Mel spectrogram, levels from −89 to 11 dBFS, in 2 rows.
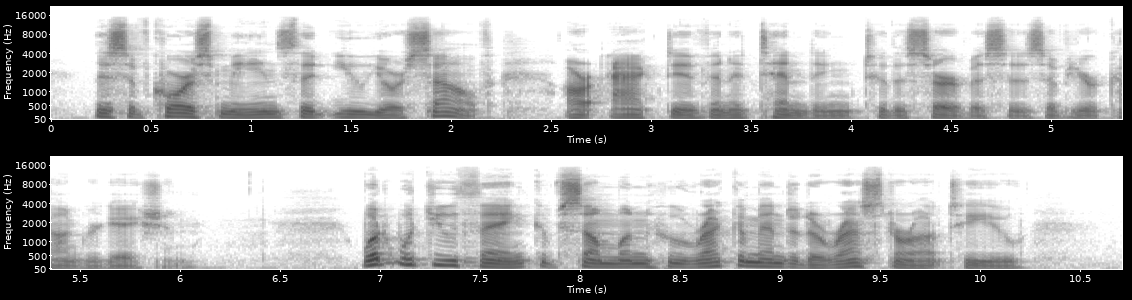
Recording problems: none

